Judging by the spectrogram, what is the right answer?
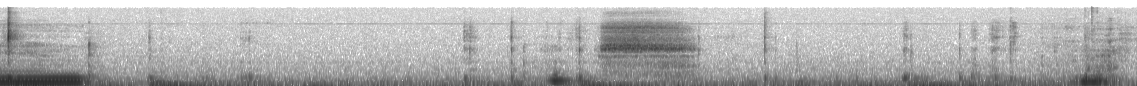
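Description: Faint small clicks of metal multimeter probe tips tapping on an LED circuit board, with a short hiss about three seconds in.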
